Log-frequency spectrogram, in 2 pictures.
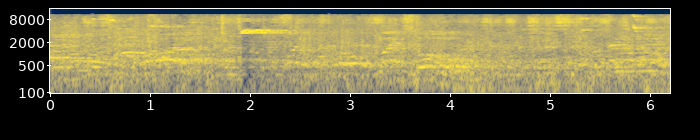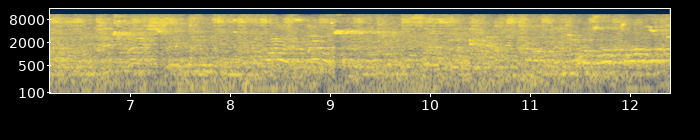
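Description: Young men call out to each other, shouting across the court.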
